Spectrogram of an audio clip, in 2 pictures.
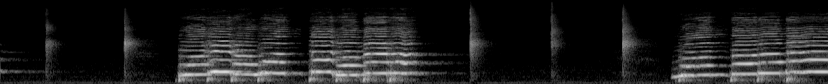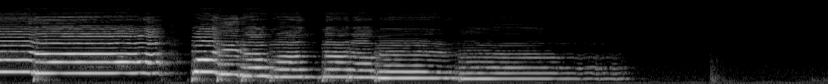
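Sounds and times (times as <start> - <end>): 
full soprano section singing: 1.8 - 4.4, 6.7 - 14.6.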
